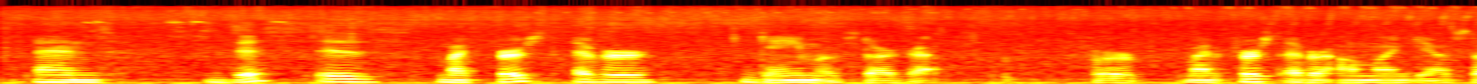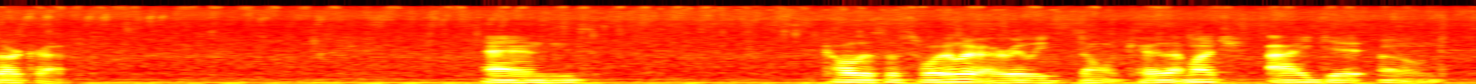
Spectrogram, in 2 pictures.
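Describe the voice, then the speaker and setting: Amid noticeable background noise, a man speaks in a fairly low pitch with monotone, flat intonation, at a fairly slow pace with long, frequent pauses. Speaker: gamer. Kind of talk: gameplay commentary. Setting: computer microphone. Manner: casual, self-deprecating.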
